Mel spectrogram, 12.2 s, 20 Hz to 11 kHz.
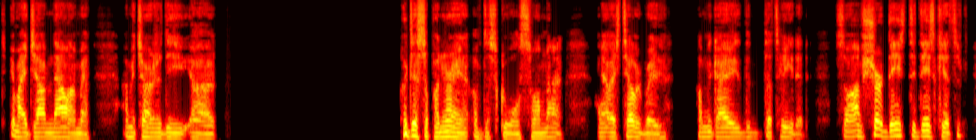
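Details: Adult male high school football coach who has stuttered throughout a career of over 34 years; stuttering.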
